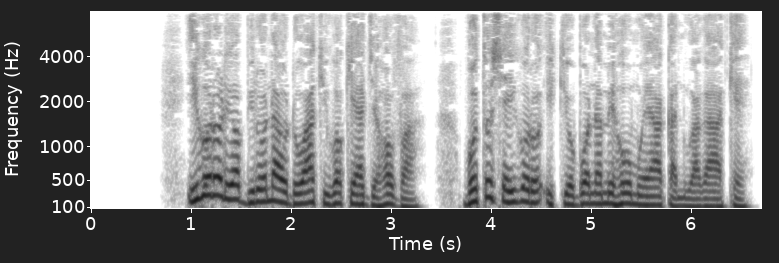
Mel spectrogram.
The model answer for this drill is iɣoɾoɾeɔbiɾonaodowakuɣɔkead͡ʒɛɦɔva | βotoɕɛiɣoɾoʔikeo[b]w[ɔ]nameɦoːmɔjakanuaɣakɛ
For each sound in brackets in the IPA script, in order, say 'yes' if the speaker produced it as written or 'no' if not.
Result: yes, yes

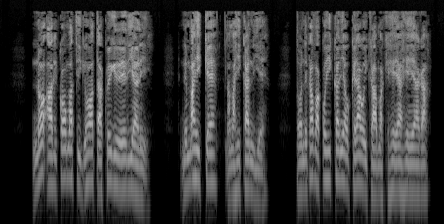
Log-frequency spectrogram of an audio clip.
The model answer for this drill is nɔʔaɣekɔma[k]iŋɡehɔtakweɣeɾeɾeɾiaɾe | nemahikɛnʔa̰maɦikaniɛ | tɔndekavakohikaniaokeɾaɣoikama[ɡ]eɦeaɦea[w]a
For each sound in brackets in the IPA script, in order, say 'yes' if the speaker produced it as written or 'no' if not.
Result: no, no, no

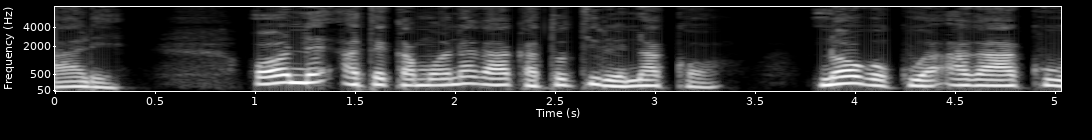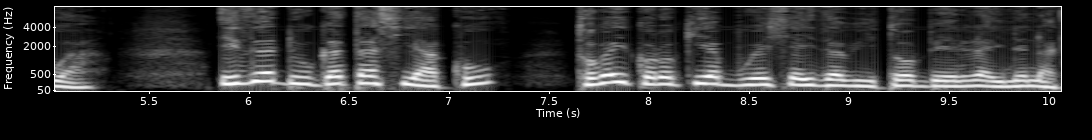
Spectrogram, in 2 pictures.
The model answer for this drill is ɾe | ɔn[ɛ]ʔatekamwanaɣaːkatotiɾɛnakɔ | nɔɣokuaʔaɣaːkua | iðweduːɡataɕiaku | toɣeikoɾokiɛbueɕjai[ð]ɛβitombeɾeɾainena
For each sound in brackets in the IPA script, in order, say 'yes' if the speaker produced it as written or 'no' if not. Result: yes, yes

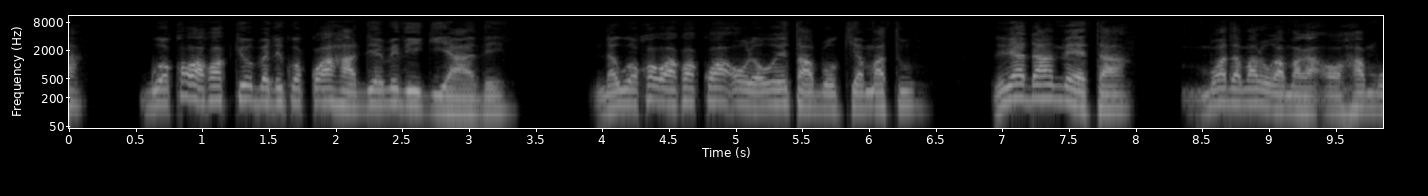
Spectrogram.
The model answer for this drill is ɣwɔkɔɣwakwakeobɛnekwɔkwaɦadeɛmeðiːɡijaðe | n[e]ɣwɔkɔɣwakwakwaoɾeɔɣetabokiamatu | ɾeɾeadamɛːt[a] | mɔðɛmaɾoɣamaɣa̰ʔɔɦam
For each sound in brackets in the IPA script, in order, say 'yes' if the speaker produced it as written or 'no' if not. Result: no, yes

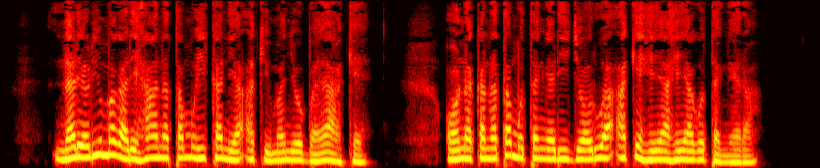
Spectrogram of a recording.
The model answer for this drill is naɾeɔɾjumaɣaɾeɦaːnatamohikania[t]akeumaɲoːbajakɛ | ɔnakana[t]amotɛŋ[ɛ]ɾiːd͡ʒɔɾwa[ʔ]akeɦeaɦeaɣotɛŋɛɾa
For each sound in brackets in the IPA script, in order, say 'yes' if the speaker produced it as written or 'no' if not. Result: no, yes, yes, yes

